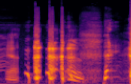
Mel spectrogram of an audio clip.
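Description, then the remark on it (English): Someone clears their throat in a series of rough, voiced bursts: a hum-like start, then several short, raspy, fairly loud pulses spread unevenly over about two seconds. “Let me clear my throat.”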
